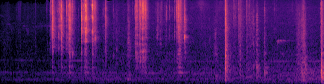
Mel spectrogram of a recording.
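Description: A chisel scrapes and cuts into wood.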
